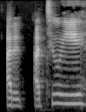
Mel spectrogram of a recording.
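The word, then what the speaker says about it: Attaoui: You have Mohamed Atui. I always want to say it rhymes with Ratatouille.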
